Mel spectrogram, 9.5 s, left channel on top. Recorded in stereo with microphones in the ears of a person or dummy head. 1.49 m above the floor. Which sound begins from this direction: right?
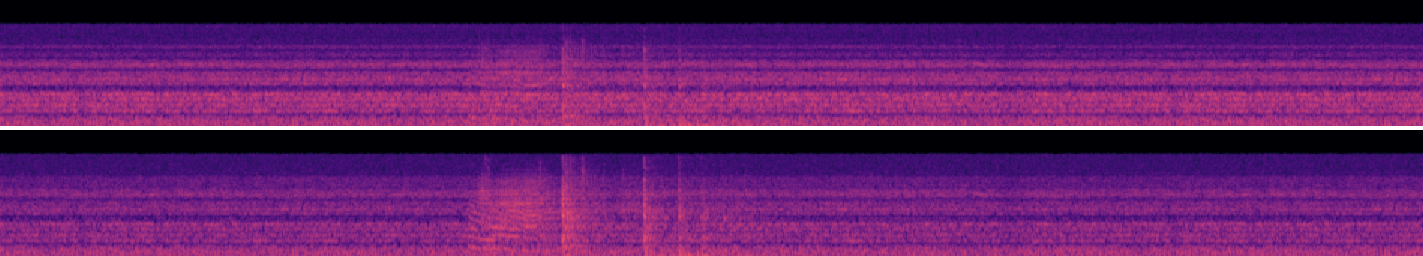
A squeak, at 3.1 s.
